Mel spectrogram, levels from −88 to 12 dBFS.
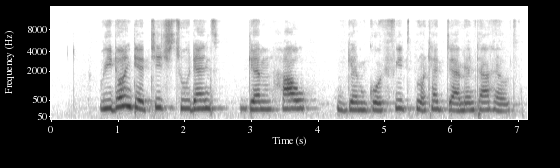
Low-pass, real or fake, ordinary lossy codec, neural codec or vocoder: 10.8 kHz; fake; none; codec, 24 kHz, 3 kbps, HILCodec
